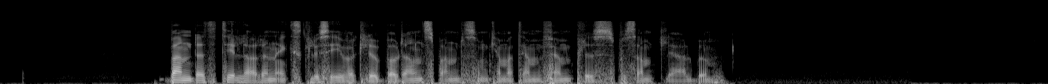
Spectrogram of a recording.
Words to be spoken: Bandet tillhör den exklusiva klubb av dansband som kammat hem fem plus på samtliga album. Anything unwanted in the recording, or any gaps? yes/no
no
